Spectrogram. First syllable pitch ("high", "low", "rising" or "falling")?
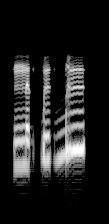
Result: low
